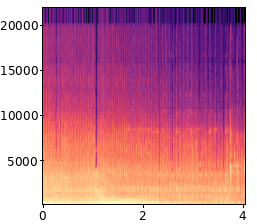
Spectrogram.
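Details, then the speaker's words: Troy-Bilt generator stored unused for over 10 years, first start: small petrol engine fires and settles into a loud, steady, even beat with no knocks or misses; runs fine and powers an air compressor. "Okay, that was loud. Guess what? What? We have power."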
